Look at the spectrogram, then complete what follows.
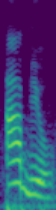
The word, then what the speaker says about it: hábil: Na palavra hábil, o H não é pronunciado, o som apenas do A.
